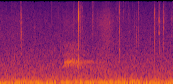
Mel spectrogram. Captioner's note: bark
